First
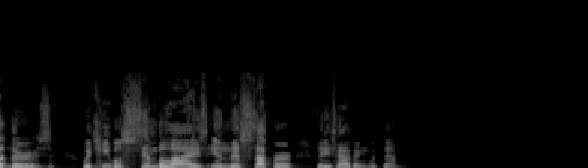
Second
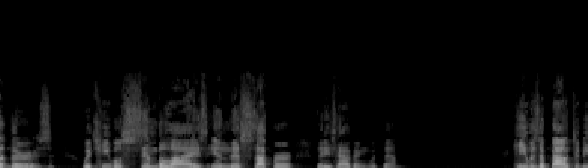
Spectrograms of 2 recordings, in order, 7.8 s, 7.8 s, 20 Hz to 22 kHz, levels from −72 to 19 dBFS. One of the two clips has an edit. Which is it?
second; 1 cut; at 6.7 s

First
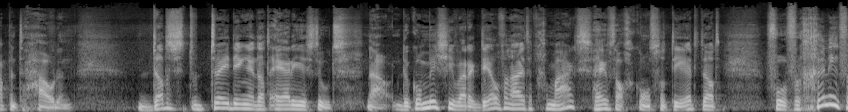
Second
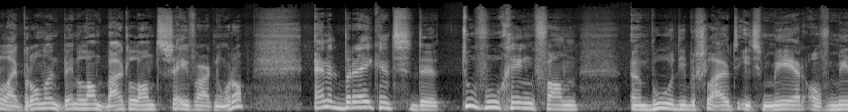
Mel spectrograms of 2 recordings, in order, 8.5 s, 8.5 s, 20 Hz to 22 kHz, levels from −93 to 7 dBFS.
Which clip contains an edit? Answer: first; 2 cuts; at 3.9 s, 5.9 s

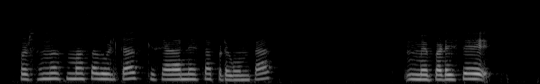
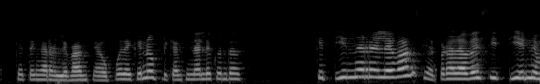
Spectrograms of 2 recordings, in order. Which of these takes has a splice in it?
second; 1 cut; at 4.4 s

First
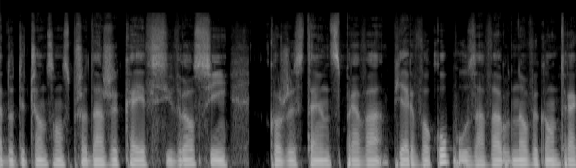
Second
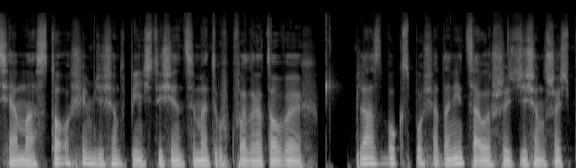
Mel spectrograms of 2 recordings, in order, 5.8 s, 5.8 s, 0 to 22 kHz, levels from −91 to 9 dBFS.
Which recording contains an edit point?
second; 1 cut; at 3.5 s

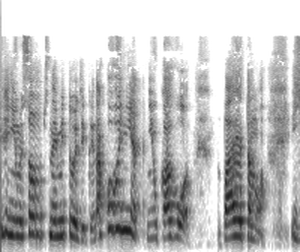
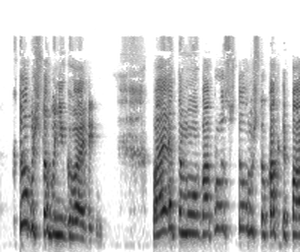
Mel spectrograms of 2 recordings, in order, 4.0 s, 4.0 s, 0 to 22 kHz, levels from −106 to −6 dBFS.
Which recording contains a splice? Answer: first; 2 cuts; at 1.2 s, 2.9 s

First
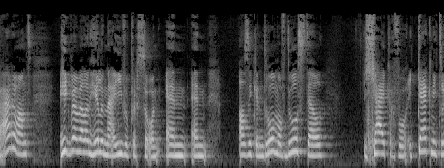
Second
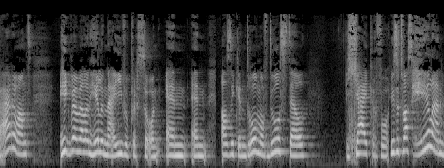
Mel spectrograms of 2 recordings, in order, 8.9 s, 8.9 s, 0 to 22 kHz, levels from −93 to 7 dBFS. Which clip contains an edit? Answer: second; 2 cuts; at 4.3 s, 7.8 s

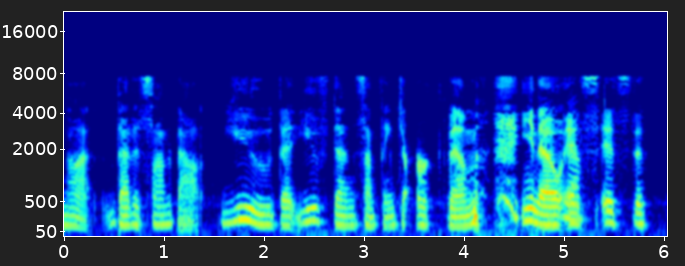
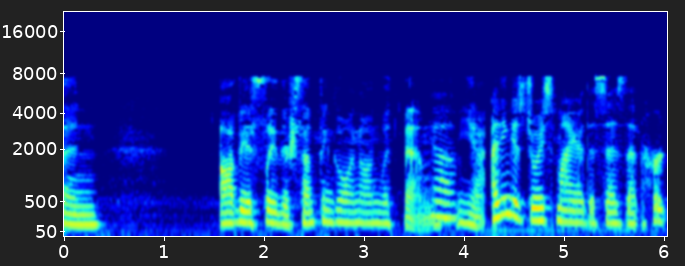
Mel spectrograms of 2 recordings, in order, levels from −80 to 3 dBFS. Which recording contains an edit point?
second; 1 cut; at 4.2 s

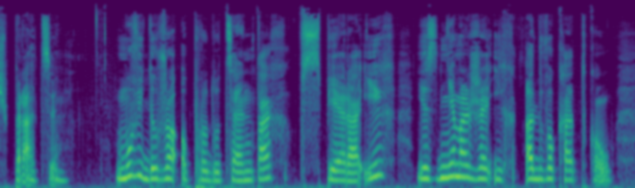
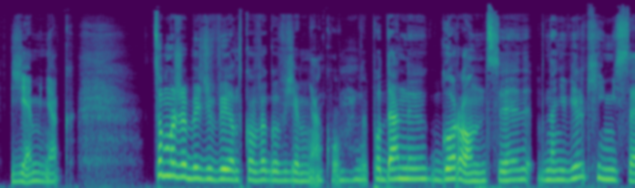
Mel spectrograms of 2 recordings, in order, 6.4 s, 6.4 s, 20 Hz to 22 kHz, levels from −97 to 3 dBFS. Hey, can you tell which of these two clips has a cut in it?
second; 1 cut; at 3.7 s

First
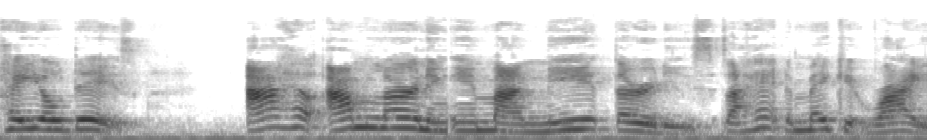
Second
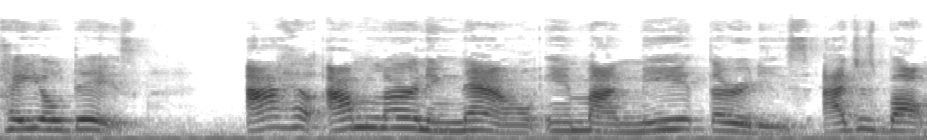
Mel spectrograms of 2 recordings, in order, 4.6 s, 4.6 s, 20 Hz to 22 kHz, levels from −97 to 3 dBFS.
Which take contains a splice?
first; 2 cuts; at 2.2 s, 3.6 s

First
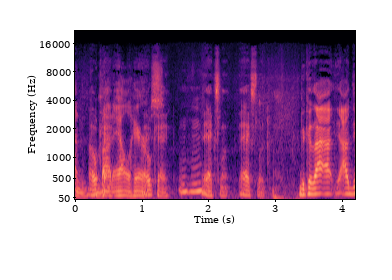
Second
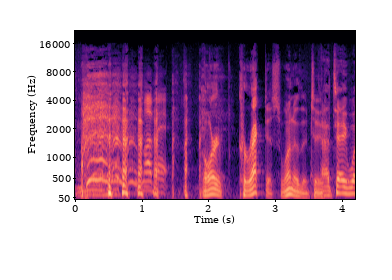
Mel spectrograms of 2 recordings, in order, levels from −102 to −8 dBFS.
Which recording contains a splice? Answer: second; 1 cut; at 1.9 s

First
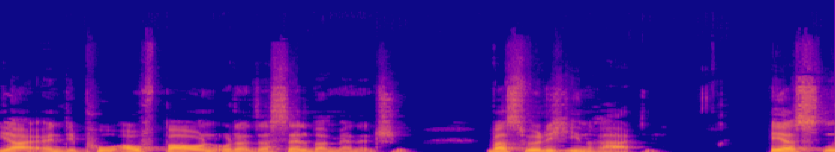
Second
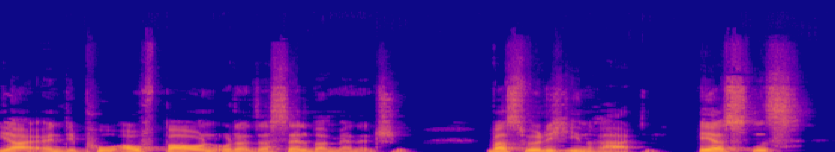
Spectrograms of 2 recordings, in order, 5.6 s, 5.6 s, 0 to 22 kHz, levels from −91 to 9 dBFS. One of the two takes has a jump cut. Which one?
second; 1 cut; at 4.5 s

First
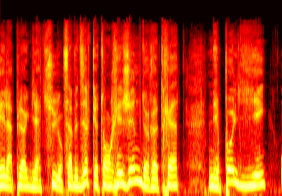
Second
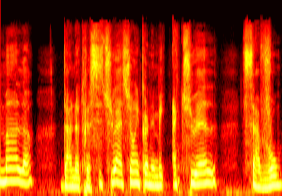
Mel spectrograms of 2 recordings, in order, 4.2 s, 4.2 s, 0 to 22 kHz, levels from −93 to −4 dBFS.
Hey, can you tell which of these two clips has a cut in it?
first; 1 cut; at 0.9 s

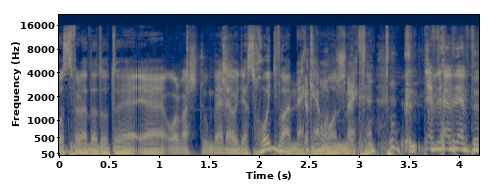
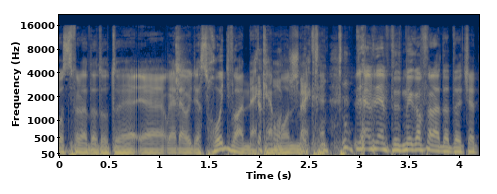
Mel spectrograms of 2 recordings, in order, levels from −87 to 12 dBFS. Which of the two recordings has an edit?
second; 2 cuts; at 1.1 s, 3.0 s

